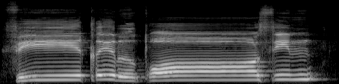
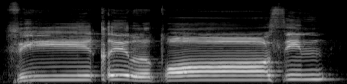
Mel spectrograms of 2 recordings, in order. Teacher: रा साकिन के बाद फ़ौरन ही हुरूफ़ मुस्तालिया से तो आ गया है, तो इसकी अदायगी भी हम पुर करेंगे, इस रा को भी हम पुर करेंगे, और तो अलिफ ज़बर तो को हम लंबा करेंगे।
